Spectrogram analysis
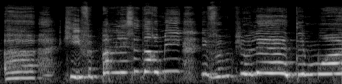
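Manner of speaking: high, loud imitated wail for help; tearful yelling. Begging everyone for help, crying and yelling. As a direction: plead in a hammed-up crying voice. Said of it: "je commence à pleurer".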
